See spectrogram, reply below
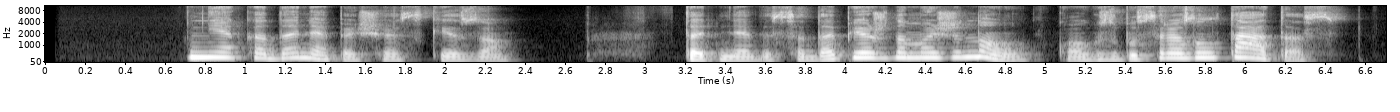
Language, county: Lithuanian, Vilnius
